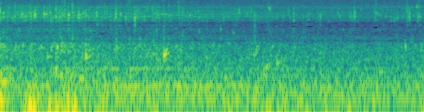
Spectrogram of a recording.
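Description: Steady rush of fast-flowing Yukon River water running past a dock, with a few soft low bumps.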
